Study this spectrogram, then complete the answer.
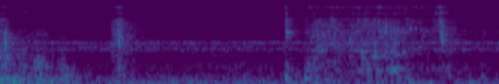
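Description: Water pours into a blender jar holding green chile, a soft, close, continuous splashing trickle with a few sharper clinks, quiet and without talk.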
